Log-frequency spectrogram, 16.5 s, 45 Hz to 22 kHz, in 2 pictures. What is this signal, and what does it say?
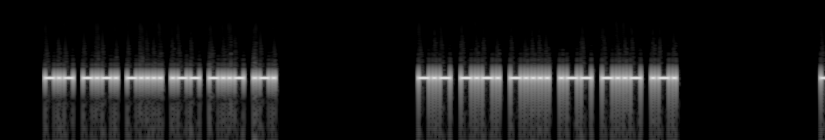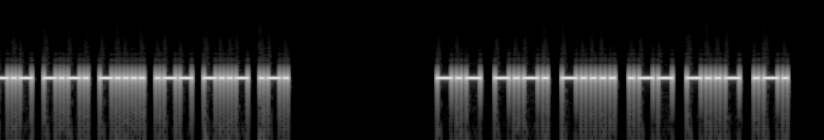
Morse code, heard as a keyed tone, about 32 wpm, 700 Hz. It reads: KC6WXR KC6WXR KC6WXR KC6WXR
